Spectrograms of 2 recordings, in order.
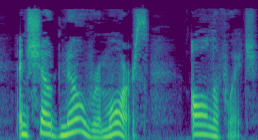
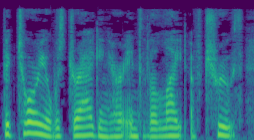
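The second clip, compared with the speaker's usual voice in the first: ordinary delivery, nothing marked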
